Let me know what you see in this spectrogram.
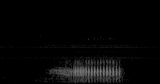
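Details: Dog snoring, recorded with the ear close to the dog: a single rattling, fluttering snore of under a second.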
